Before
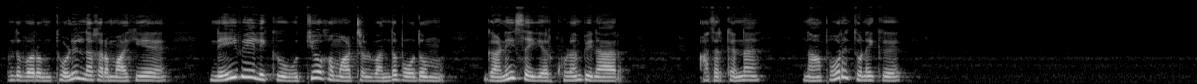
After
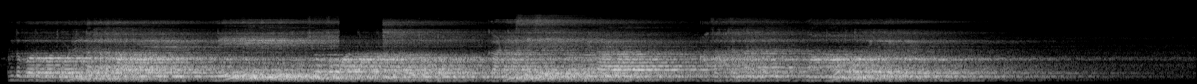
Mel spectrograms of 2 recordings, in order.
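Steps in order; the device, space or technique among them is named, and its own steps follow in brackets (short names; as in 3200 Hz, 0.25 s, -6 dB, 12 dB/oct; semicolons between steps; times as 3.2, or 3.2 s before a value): station announcement (BPF 390–4700 Hz; bell 1200 Hz +5 dB 0.23 oct; loudspeakers at several distances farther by 54 m -10 dB, 65 m 0 dB; reverb RT60 3.9 s, pre-delay 35 ms, DRR -5 dB); 3.39–3.83 Chebyshev low-pass 1400 Hz, order 2; gain -2.5 dB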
